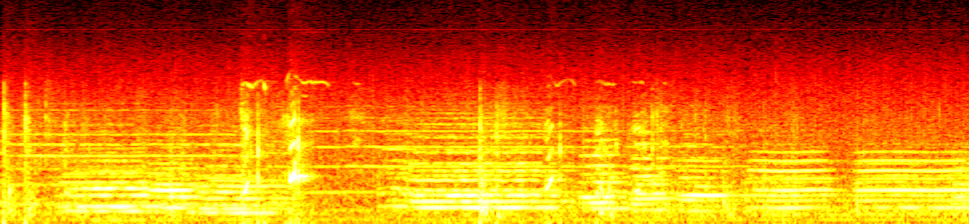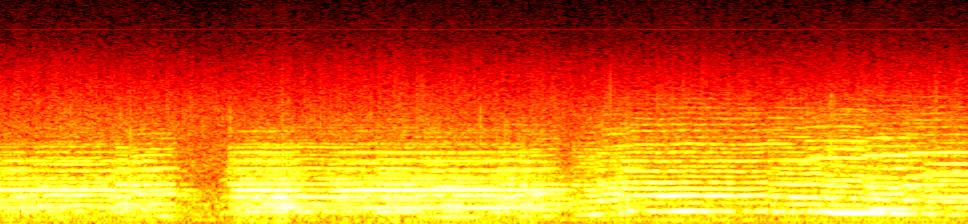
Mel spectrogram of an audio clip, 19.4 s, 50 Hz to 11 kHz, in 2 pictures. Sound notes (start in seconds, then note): 2.4 Rebel whining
